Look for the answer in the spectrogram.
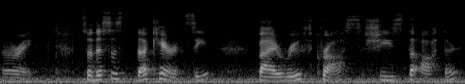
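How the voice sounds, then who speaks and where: Woman teacher with clear background noise. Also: mid-range voice, unhurried. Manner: encouraging, questioning, speaking to a child. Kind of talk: instructional read-aloud demonstration with questioning.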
